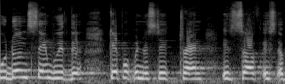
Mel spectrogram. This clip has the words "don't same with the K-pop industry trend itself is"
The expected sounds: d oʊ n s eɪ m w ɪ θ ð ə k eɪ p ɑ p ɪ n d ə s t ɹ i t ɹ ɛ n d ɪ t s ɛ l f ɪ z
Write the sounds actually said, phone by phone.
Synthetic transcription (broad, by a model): d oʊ n s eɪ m w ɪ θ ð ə k eɪ p ɑ p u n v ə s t i t ɹ ɛ n d ɪ t s ɛ l f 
